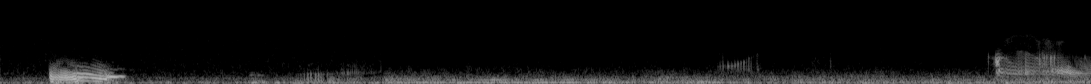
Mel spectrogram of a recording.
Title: Stomach Growling Vol 4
